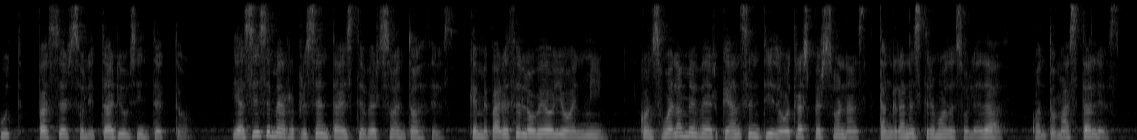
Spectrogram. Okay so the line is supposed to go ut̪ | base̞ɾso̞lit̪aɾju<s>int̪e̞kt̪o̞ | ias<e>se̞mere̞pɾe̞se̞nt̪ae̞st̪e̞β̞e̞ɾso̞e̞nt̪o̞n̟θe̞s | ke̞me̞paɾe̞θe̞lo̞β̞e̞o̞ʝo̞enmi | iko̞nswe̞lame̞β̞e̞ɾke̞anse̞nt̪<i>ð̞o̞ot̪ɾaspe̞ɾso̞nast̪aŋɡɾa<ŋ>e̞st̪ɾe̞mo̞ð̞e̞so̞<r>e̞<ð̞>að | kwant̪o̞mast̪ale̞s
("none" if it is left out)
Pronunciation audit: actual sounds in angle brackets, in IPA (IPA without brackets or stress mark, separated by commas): s, i, i, n, l, ð̞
